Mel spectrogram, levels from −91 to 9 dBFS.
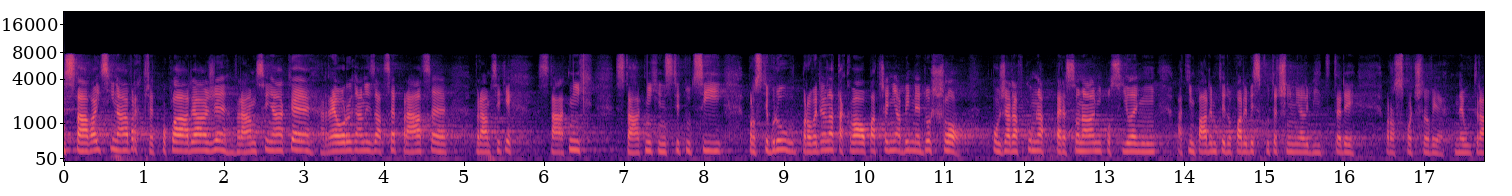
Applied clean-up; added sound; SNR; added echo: none; none; none; none.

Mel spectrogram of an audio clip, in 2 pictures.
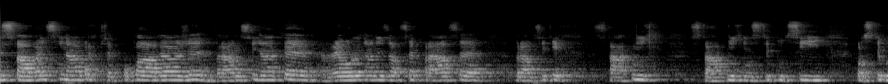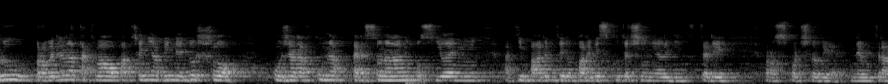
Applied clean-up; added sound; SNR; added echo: none; Bowed string instrument; 20 dB; reverberation time 0.5 s.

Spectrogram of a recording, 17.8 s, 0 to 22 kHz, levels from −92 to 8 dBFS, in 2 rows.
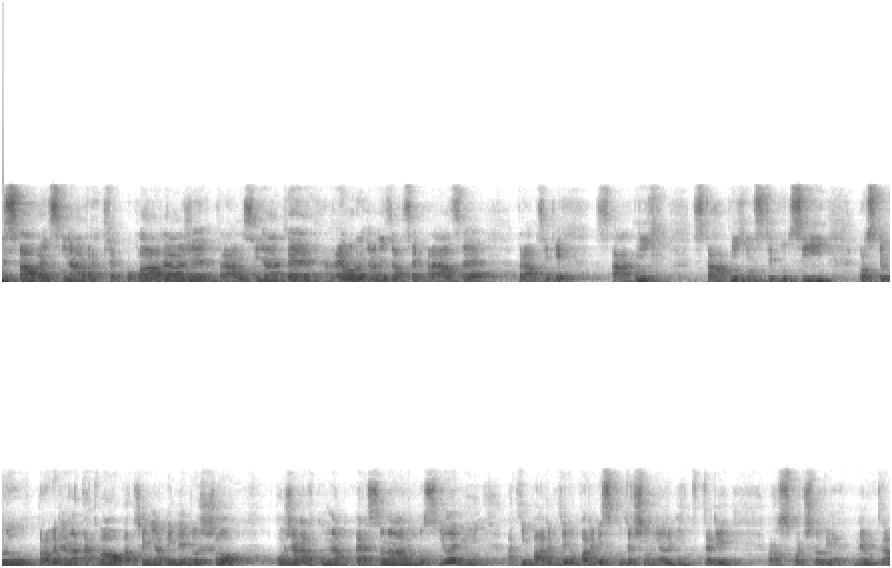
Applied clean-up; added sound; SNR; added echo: neural separator model SepFormer DNS4.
